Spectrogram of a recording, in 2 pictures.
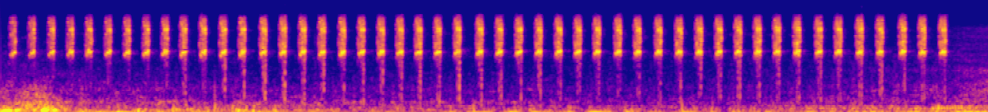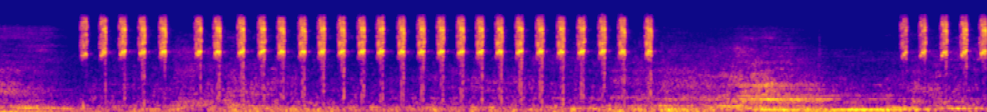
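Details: Night song of a yellow grasshopper outdoors: rapid, even, raspy ticking pulses at roughly five per second, broken by a one-second pause and a longer silence near the end before resuming.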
